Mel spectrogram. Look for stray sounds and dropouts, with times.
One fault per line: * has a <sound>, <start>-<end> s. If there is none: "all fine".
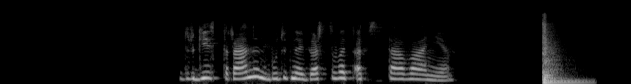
* has a thud, 5.4-6.0 s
